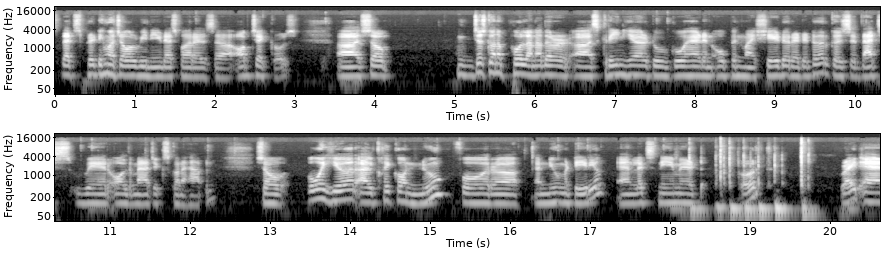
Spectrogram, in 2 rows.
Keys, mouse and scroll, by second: 1.7-3.2 drag, 7.4-10.7 drag, 11.4 middle click, 12.5 middle click, 15.2 click, 16.1 middle click, 16.8 click, 17.7-19.7 drag.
